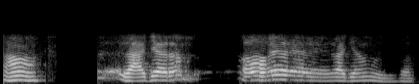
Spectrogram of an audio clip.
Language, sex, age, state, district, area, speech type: Goan Konkani, male, 60+, Goa, Bardez, rural, conversation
